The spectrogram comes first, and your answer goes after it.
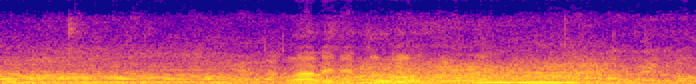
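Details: Raging cattle bellowing: a low harmonic moo wavers and bends midway, then settles into a steady drawn-out tone, over a constant background hum and murmur.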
